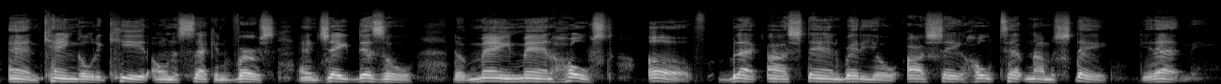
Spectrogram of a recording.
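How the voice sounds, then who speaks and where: A man presents music in a casual way, handing out dedications and shout-outs. His voice sits at an average male pitch.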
